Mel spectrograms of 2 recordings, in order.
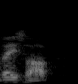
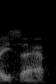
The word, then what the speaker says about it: Asaph: It is a psalm of Asaph, or Asaph, depending on how you want to pronounce that.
